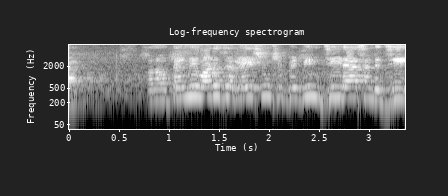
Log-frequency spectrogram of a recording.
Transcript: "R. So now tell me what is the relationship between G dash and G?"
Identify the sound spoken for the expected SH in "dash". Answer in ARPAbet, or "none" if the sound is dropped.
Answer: S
